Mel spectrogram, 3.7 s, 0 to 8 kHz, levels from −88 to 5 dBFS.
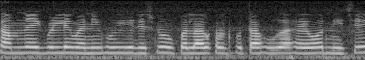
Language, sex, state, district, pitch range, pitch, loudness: Hindi, female, Haryana, Charkhi Dadri, 240-250 Hz, 245 Hz, -18 LUFS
